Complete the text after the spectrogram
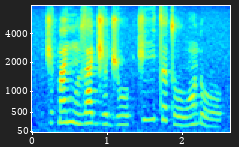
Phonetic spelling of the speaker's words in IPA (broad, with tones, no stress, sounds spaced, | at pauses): t͡ʃ ə˧ k͡p ã˦ ɲ ũ˨ z a˧ d͡ʒ ə˦˨ d͡ʒ o˧ | t͡ʃ iː˦ t ə˦˨ t oː˨ w ɔ̃˦ ɗ oː˨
